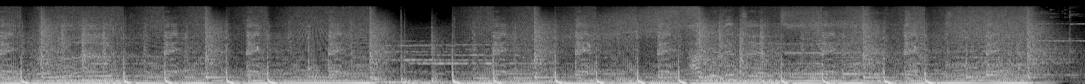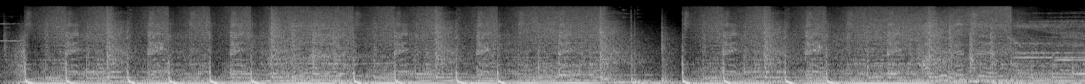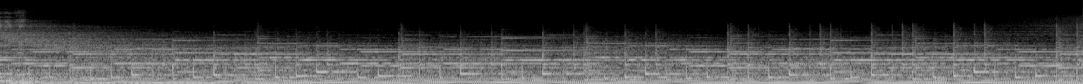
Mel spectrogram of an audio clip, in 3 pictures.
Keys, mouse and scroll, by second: 12.1 right click, 12.7 click, 14.1 space, 15.5 typing, 23.2-24.0 drag, 26.7 space.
